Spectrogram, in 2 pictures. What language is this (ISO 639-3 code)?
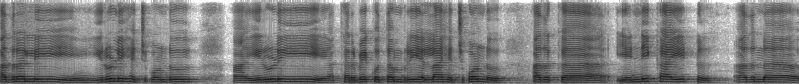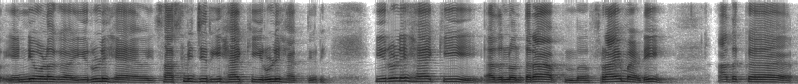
kan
